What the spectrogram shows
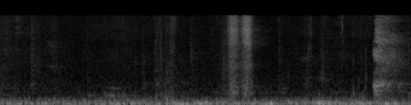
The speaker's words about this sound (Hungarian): Elnézést a szipogásért.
